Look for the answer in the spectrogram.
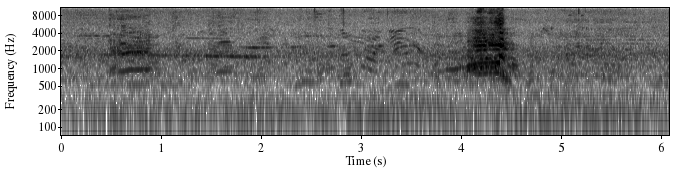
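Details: Geese in nature honking while eating food; a few nasal honks early on and a louder harsh honk near the end, over steady low rumbling background noise.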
